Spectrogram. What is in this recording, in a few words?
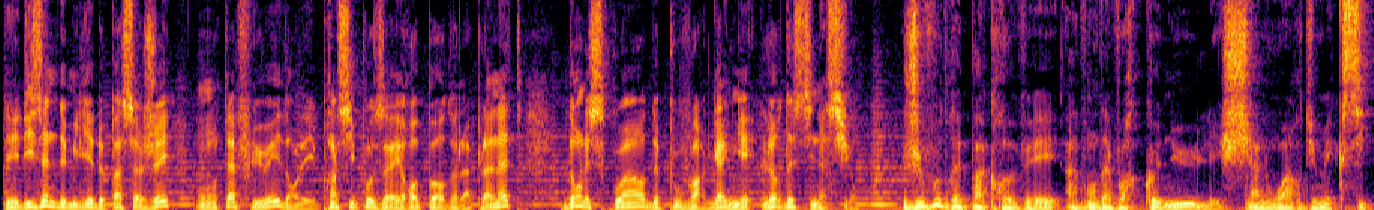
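French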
